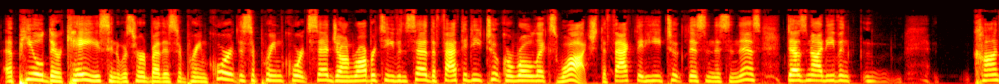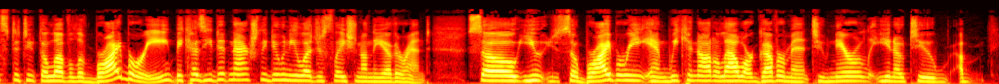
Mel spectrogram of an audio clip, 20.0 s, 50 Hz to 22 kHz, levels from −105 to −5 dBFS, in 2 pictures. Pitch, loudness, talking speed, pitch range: 220 Hz, -23 LUFS, 215 wpm, 200-240 Hz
